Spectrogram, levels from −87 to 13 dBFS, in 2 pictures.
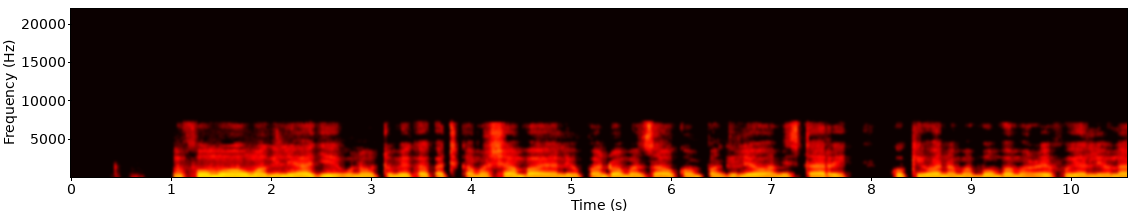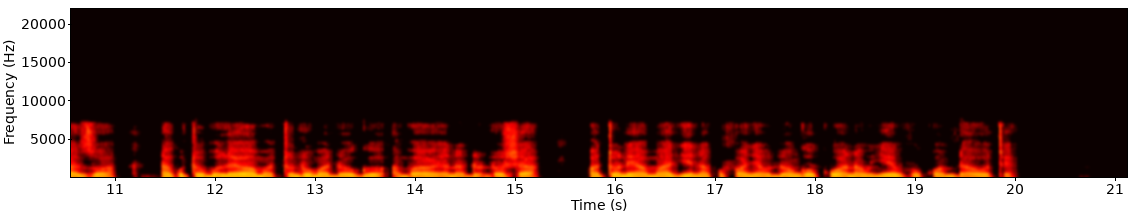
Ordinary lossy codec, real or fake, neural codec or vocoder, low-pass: AAC, 32 kbps; real; none; 7.2 kHz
